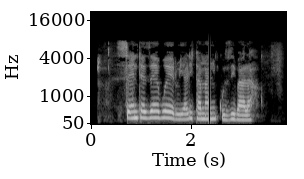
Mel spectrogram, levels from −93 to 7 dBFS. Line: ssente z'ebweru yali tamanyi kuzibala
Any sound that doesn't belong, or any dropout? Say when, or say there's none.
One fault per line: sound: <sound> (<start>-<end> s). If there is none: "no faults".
sound: dropout (2.4-2.4 s)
